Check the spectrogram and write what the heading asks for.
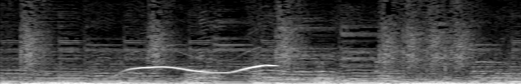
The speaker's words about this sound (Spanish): Chifla.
